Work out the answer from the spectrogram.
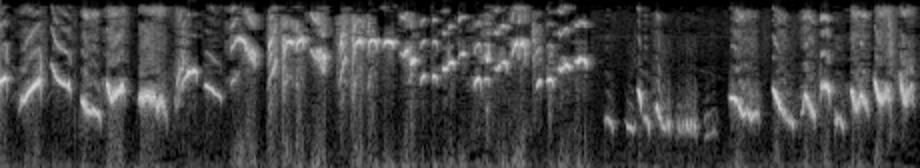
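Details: White-rumped shama song used to train cage birds: a long, varied, energetic stream of chattering notes, trills and slurred whistles, switching between high twitters and lower rapid descending notes.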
